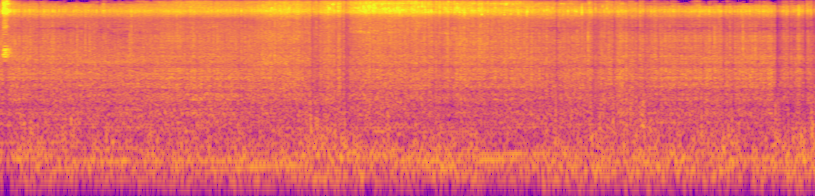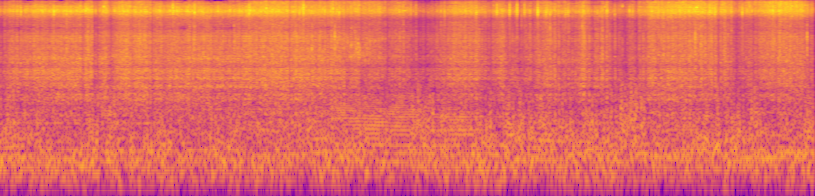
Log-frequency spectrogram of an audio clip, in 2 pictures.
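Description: Wind rushes while riding at speed outdoors.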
